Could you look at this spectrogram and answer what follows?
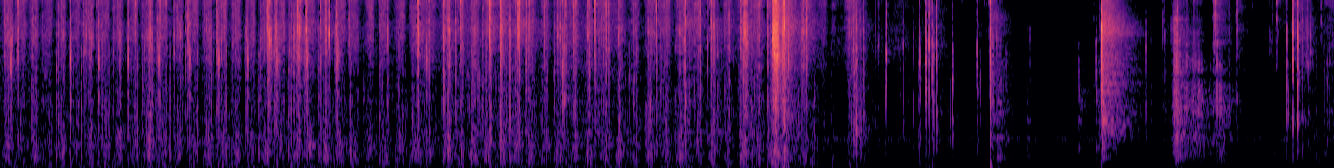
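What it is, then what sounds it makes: Sheet of paper. Long red nail tips tap and scratch on a flat sheet of paper colored with pink pencil, lying on a table. A dense stream of bright, crackly scratching and quick taps fills the first six seconds, then thins into sparser, sharper taps and short scrapes with quiet gaps between them.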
